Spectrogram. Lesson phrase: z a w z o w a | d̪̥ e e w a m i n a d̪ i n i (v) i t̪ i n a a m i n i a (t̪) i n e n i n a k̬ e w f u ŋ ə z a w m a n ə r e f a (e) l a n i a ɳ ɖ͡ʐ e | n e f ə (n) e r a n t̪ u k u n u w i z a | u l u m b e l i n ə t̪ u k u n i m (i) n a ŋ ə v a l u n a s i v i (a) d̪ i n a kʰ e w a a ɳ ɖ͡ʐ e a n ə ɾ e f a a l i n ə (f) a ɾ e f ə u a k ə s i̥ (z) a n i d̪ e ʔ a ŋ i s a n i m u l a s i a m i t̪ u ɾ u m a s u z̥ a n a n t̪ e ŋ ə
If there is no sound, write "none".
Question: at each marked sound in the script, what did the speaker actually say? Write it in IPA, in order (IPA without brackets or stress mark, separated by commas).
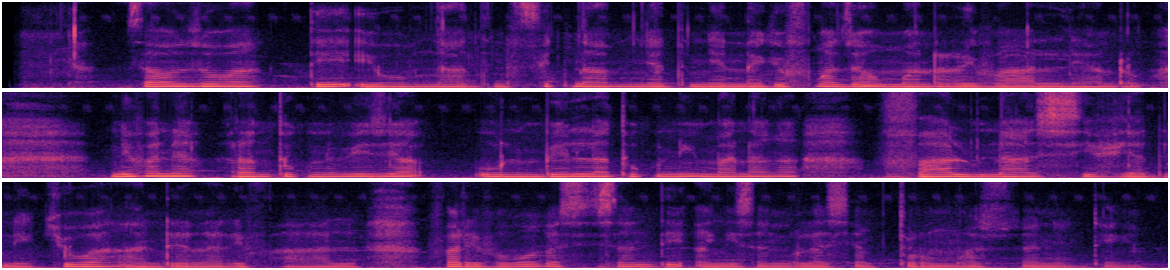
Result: f, d̪, a, n, a, a, f, z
